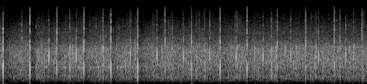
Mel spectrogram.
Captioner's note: applause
